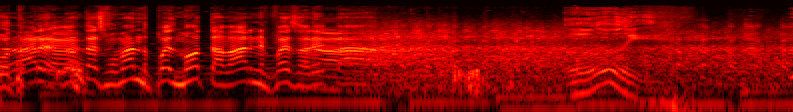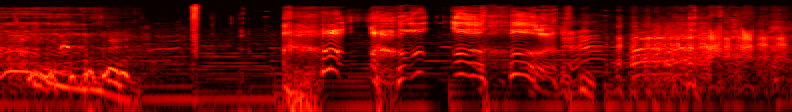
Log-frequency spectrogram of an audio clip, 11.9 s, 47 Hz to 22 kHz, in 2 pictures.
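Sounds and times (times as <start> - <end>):
laughter: 0.0 - 0.8, 2.3 - 7.8, 9.4 - 11.8
speech: 0.0 - 5.0, 6.1 - 7.1, 9.8 - 11.3
person coughing hoarsely after smoking: 8.0 - 10.5.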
